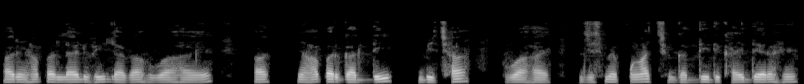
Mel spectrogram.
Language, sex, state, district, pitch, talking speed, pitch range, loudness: Hindi, male, Chhattisgarh, Balrampur, 115 Hz, 165 wpm, 110-120 Hz, -21 LUFS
